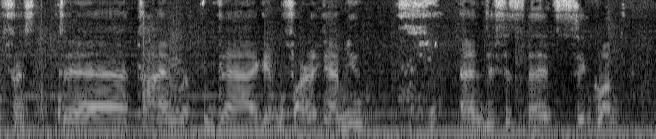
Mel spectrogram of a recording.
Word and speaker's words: Aragami: When I first heard about this game, since the poor pronunciating, I thought it's written like origami. No, it's Aragami, not origami.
